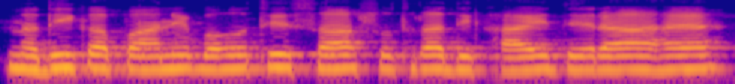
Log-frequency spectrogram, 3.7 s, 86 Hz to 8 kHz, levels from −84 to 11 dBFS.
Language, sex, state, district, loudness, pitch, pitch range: Hindi, male, Jharkhand, Deoghar, -13 LUFS, 200 Hz, 195-205 Hz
